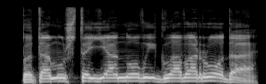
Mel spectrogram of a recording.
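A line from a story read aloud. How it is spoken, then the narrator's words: Loud. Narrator (Russian): громко произнес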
